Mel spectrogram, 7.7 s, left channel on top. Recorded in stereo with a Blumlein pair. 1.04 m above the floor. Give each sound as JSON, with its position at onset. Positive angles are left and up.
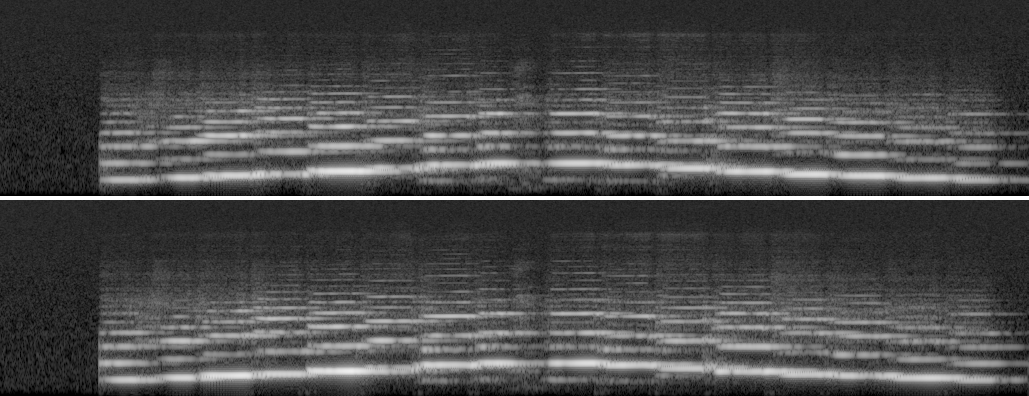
{"t": 0.8, "sound": "a flute", "azimuth_deg": -60, "distance_m": 1.3}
